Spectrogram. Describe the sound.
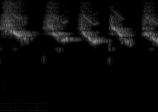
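A person whistles an imitation of a bird call: five quick, high chirps in a steady rhythm, each sliding downward in pitch, with no talking over them.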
